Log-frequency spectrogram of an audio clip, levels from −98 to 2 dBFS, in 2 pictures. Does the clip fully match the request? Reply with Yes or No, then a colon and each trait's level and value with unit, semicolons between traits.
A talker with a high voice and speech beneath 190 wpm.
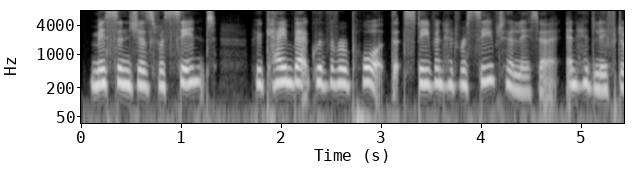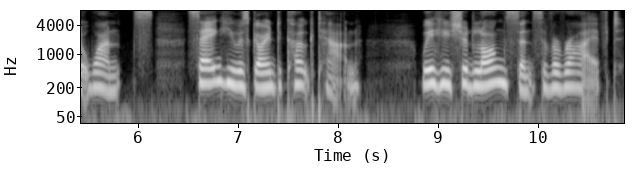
Yes: high, 225 Hz; average, 180 wpm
